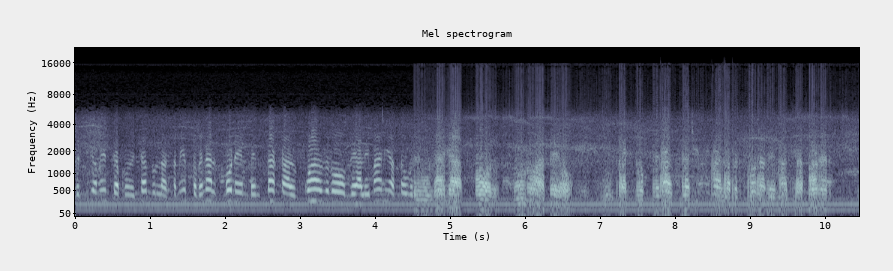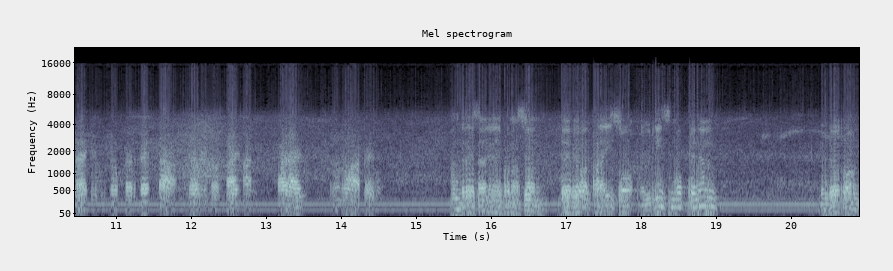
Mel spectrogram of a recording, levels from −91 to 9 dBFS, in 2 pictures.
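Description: From 4.51 s to the end, a steady 100 Hz robotic buzz rides on the sound: buffer tearing, where most of each buffer replays audio from about 40 ms earlier.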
